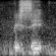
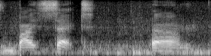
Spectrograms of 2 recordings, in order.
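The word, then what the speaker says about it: BisectHosting: The host I used is Beseet Hosting, I think that's how you say it. But if you guys can see the chat, I know I've kind of overviewed Bisect, okay. So it's Bisect Hosting.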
